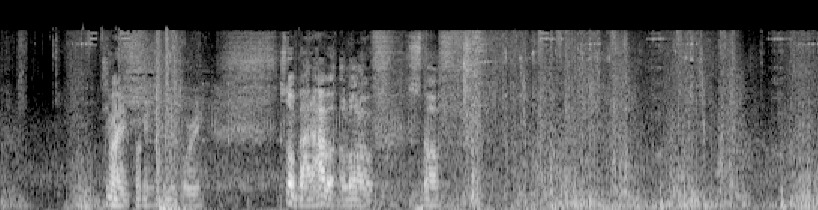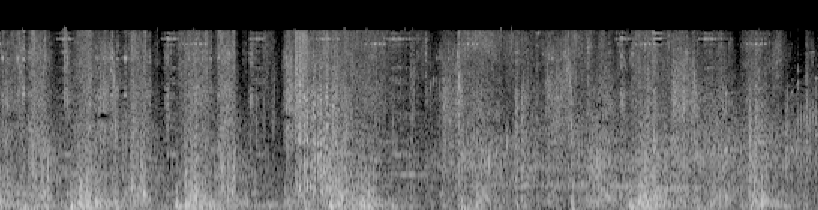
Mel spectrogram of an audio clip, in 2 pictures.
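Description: Whooshing game sound effects accompany a gliding character.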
